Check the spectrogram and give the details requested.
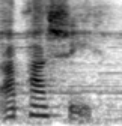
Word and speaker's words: apaki: The word paki actually comes from the Twi language of the Akan, with the original term being apaki, pronounced apache.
